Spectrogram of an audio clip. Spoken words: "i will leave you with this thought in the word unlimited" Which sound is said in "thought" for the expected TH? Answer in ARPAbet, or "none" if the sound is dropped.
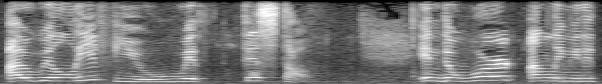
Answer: T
